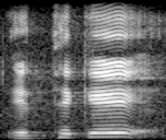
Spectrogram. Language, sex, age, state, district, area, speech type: Bengali, male, 60+, West Bengal, Paschim Bardhaman, urban, spontaneous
